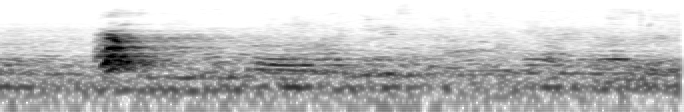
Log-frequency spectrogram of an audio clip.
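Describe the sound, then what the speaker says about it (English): A single sharp bark from one of several hunting dogs baying at a bear outdoors, fairly distant, followed by quiet ambient noise and faint murmurs. "they're just barking like crazy at the bear"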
